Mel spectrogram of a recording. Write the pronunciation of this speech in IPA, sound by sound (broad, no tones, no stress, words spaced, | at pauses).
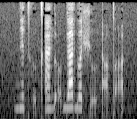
dɪt̪ʰo̰kʼã ɗɔ̰ ɡaɡɒ ʃo̰ ʔa̰tˤo̰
